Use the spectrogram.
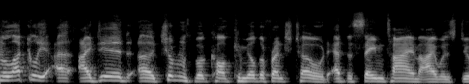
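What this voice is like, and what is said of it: Usual voice. Nothing is said of it.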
